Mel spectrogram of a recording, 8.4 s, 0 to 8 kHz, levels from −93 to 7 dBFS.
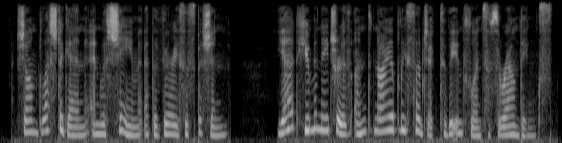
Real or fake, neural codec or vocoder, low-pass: real; none; 7.2 kHz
